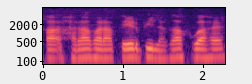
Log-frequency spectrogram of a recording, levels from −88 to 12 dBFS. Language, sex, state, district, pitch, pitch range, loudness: Hindi, male, Haryana, Charkhi Dadri, 135 Hz, 130-140 Hz, -17 LUFS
